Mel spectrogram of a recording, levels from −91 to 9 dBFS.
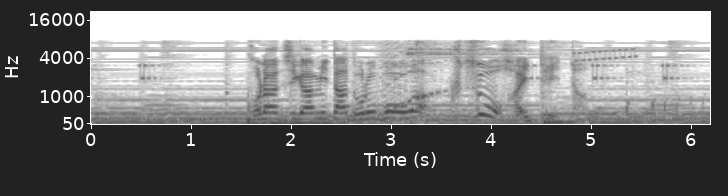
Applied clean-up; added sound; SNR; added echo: none; none; none; none.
